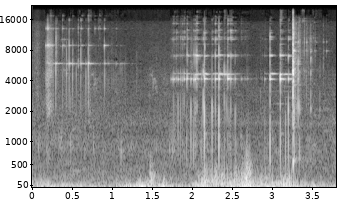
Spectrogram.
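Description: Glass clinking and chinking as an object accidentally breaks, with several sharp bright taps and rattles scattered over a steady background, fairly close and loud, no talk.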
